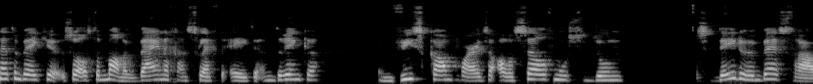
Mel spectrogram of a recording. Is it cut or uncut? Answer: cut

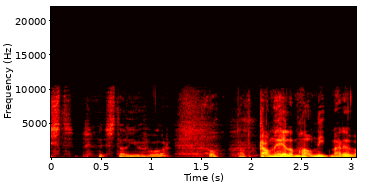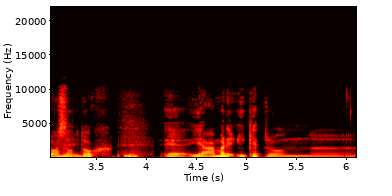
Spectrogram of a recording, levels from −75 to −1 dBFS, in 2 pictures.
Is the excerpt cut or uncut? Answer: cut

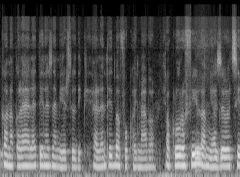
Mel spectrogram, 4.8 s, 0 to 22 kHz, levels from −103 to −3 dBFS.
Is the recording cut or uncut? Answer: cut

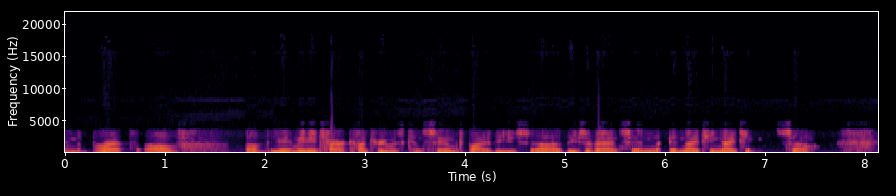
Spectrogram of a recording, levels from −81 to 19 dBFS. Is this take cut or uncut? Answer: uncut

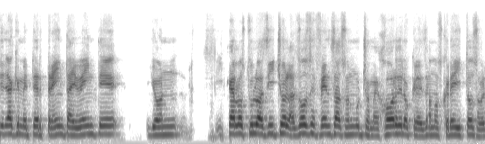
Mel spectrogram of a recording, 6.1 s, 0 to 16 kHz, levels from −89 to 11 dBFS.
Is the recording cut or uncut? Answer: uncut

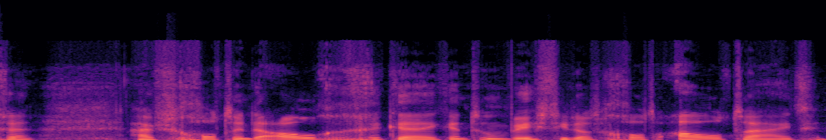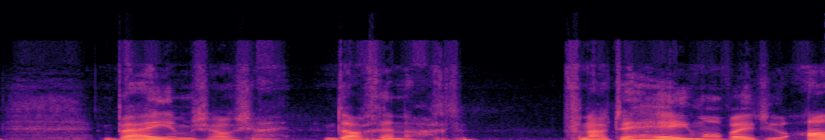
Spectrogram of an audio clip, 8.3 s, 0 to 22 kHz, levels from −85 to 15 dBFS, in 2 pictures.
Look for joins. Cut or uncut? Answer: cut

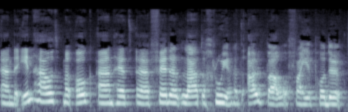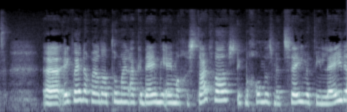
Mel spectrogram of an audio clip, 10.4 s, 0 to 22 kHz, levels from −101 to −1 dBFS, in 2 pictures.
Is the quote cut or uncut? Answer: uncut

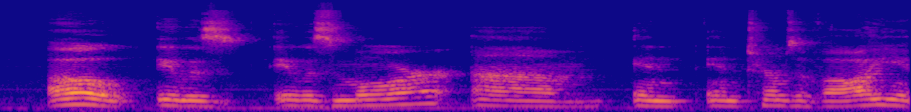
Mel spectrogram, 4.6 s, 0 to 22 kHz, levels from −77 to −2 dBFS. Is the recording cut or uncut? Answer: uncut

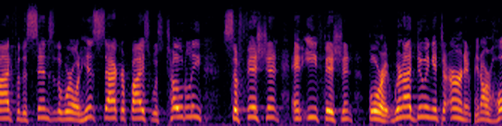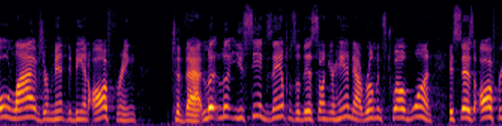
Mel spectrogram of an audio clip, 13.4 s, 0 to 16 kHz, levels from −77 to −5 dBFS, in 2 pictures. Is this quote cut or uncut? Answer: cut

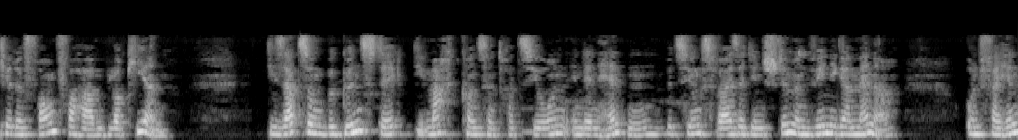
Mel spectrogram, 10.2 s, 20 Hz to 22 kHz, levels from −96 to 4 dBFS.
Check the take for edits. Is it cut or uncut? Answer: uncut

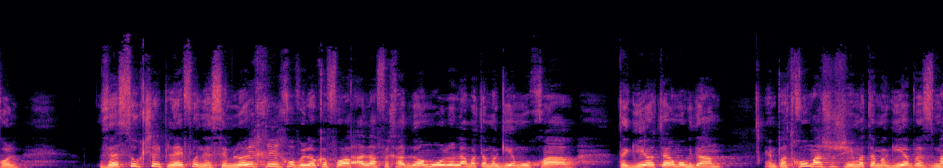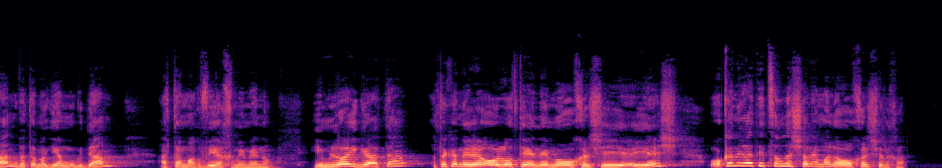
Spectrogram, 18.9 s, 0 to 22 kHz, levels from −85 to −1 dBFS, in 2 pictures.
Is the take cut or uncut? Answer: uncut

